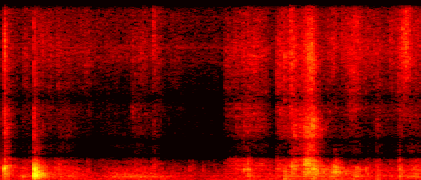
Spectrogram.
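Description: Page of a large paperback picture book being turned by hand: a sharp tap about a third of a second in, then a soft paper rustle and scuffing that builds in the second half.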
